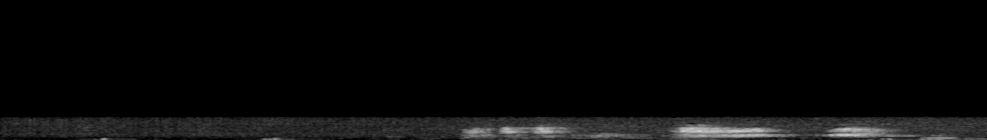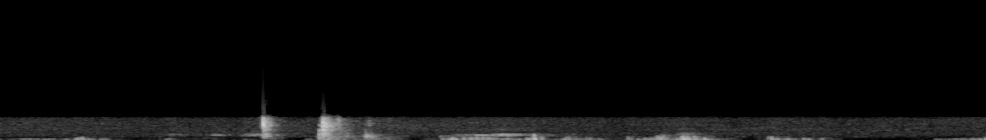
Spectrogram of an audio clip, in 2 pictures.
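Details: Raccoon directing awful noises at an opossum, recorded on camera; a series of nasal wails, then sharp clicks and scraping grunts, with quiet low huffs between.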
